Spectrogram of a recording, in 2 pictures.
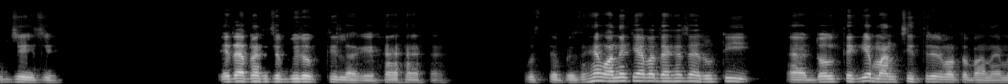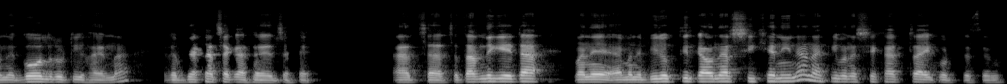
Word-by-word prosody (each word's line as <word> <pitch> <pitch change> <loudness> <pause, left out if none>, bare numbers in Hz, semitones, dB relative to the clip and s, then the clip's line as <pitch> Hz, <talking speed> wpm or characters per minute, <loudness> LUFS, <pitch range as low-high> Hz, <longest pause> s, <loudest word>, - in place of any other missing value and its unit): জি, 120 - 0 0.2
জি। 100 -2 -6 1.6
এটা 135 +2 +5
আপনার 140 +1 +4
কাছে 135 +1 0
বিরক্তি 135 -2 +3
লাগে 100 -2 0
হ্যাঁ, 110 -1 +1
হ্যাঁ, 105 -2 -3
হ্যাঁ 100 0 -14 0.8
বুঝতে 115 0 -7
পেরেছি। 105 +1 -4
হ্যাঁ 175 +1 +5
অনেকে 165 +2 +2
আবার 160 0 +3
দেখা 150 0 +1
যায় 150 -2 +3
রুটি 135 +2 -3 0.6
আ - - +3 0.2
ডোলতে 130 +2 +1
গিয়ে 165 +2 +4
মানচিত্রের 125 0 0
মতো 115 0 -2
বানায়। 100 -1 -3
মানে 105 0 -3
গোল 130 0 +5
রুটি 115 0 -4
হয় 105 -1 -4
না 125 - -7 0.4
এটা 105 - -5
ব্যাকা-চ্যাকা 115 -1 0
হয়ে 100 -1 0
যায়। 100 0 -9 1.0
আচ্ছা, 105 0 -5
আচ্ছা 100 +2 -10
তো - - -11
আপনি 130 +3 -1
কি 140 - +3
এটা 140 +1 +4 0.5
মানে 115 +1 +3 0.2
এ্যা 110 - +1
মানে 115 0 +1
বিরক্তির 135 +2 +1
কারণে 135 0 +5
আর - - -6
শিখেনি 140 +1 -2
না? 215 - -1
নাকি 145 -2 -5
মানে 125 -1 -3
শেখার 125 -1 -4
ট্রাই 120 -2 +1
করতেছেন? 100 -1 -10
125 Hz, 155 wpm, -22 LUFS, 105-135 Hz, 1.6 s, এটা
